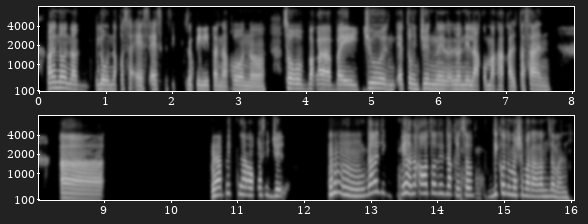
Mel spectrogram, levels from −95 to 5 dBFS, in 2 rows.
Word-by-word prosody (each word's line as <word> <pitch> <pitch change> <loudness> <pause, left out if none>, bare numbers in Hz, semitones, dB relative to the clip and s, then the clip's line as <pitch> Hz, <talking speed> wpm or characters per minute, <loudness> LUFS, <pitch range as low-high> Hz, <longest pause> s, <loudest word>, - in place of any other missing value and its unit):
ano 195 0 +4
nagloan 155 0 -2
ako 155 +1 -4
sa 160 - -5
SS 140 +3 -1
kasi 145 - -21 0.2
napilitan 145 -3 0
ako 145 +2 -1
'no, 130 0 -3 0.2
so 170 -3 +2
baka 160 -1 +3
by 155 -1 +2
June 175 -3 0
itong 165 +1 -1
June 170 -1 0
na 150 0 0
nila 150 -2 0
ako 145 - -6
makakaltasan. 135 0 -1 0.7
Ah, 150 -3 +4 1.6
malapit 265 +6 +3
na 270 -2 +2
ako 250 - +4
kasi 260 -1 -5
ju 230 +1 +2 0.7
mm, 260 -6 0
dahil 345 +5 +6
di 340 -3 -13 0.2
kaya, 315 +1 +6
naka 310 +2 0
autodeduct 315 -3 0
yan 240 - -7
so, 255 - +3 0.2
di 215 +7 -2
ko 315 -1 +2
naman 265 -2 +1
siya 245 -2 +2
mararamdaman. 210 -4 -2
165 Hz, 140 wpm, -24 LUFS, 150-235 Hz, 1.6 s, dahil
